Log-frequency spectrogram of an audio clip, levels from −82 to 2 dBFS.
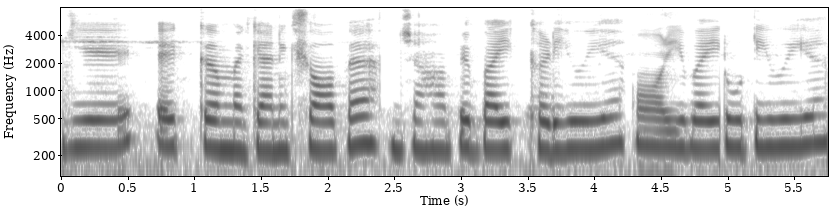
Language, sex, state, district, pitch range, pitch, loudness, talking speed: Hindi, female, Maharashtra, Aurangabad, 230-245 Hz, 240 Hz, -30 LUFS, 175 wpm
